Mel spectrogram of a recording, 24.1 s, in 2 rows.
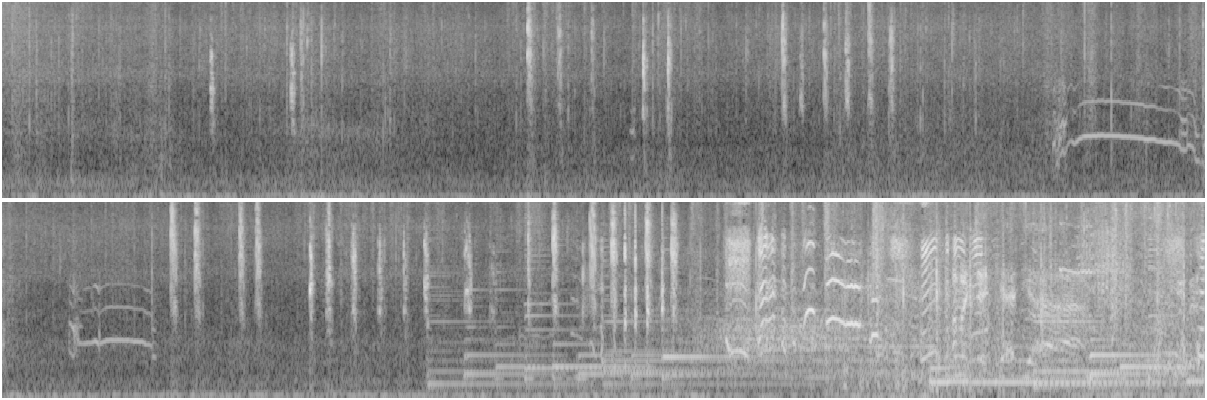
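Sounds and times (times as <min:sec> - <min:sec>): fox calling: 0:10.5 - 0:24.0.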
